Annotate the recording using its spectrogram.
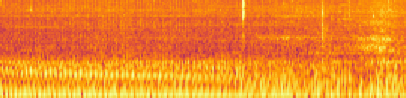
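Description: Cruiser motorcycle engine running steadily while riding at road speed, heard from the rider's seat, its pitch easing down slightly over the first couple of seconds.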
